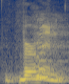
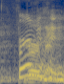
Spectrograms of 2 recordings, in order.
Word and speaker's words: vermin: How do you say it? – Vermum. – Vernum. – Vernum. Vermin. Vermin. Vermin. vermin. You get overrun by vermin.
